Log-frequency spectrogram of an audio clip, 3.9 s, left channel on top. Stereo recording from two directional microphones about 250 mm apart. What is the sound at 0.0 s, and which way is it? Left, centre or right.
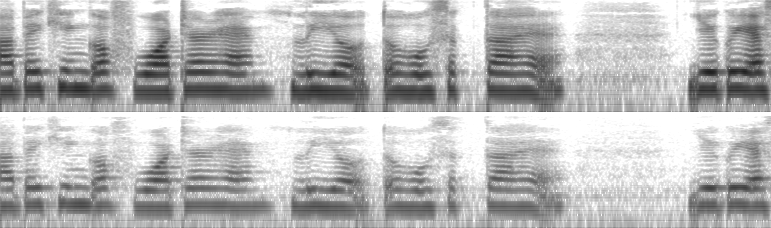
Speech, left.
